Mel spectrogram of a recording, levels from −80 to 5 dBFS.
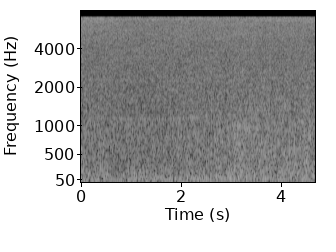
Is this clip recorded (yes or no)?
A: yes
